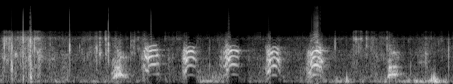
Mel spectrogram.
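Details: Dogs, Labrador and schnauzer mixes from a rural spot in Valencia province, Spain, bark in a quick run of sharp, harmonic yaps roughly every half second, with a scrap of Spanish speech at the start.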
